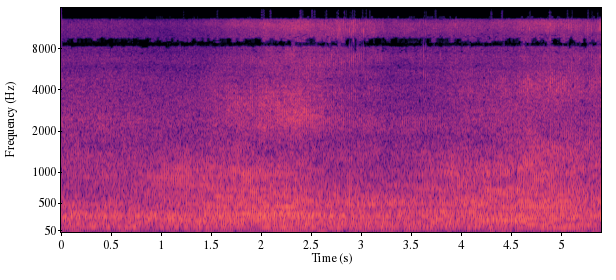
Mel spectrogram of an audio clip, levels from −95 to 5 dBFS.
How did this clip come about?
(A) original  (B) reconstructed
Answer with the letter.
A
